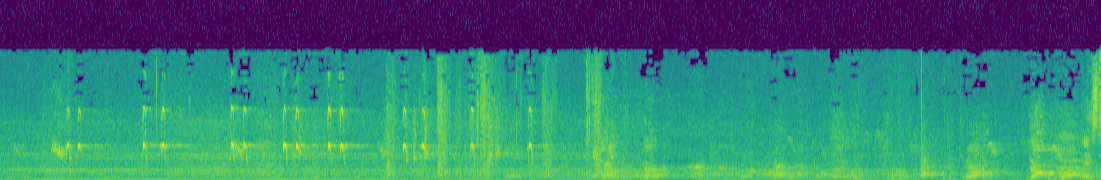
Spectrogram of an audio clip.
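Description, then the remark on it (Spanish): Many dogs bark and yip in the cages of a kennel's quarantine area, overlapping continuously, with a steady low hum of machinery underneath and occasional clanks and shuffling. “es nuestra área de cuarentena. Los perros que previamente pasaron por la parte externa van a ingresar por una de las jaulas que está dentro y donde los médicos les van a hacer alguna revisión.”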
